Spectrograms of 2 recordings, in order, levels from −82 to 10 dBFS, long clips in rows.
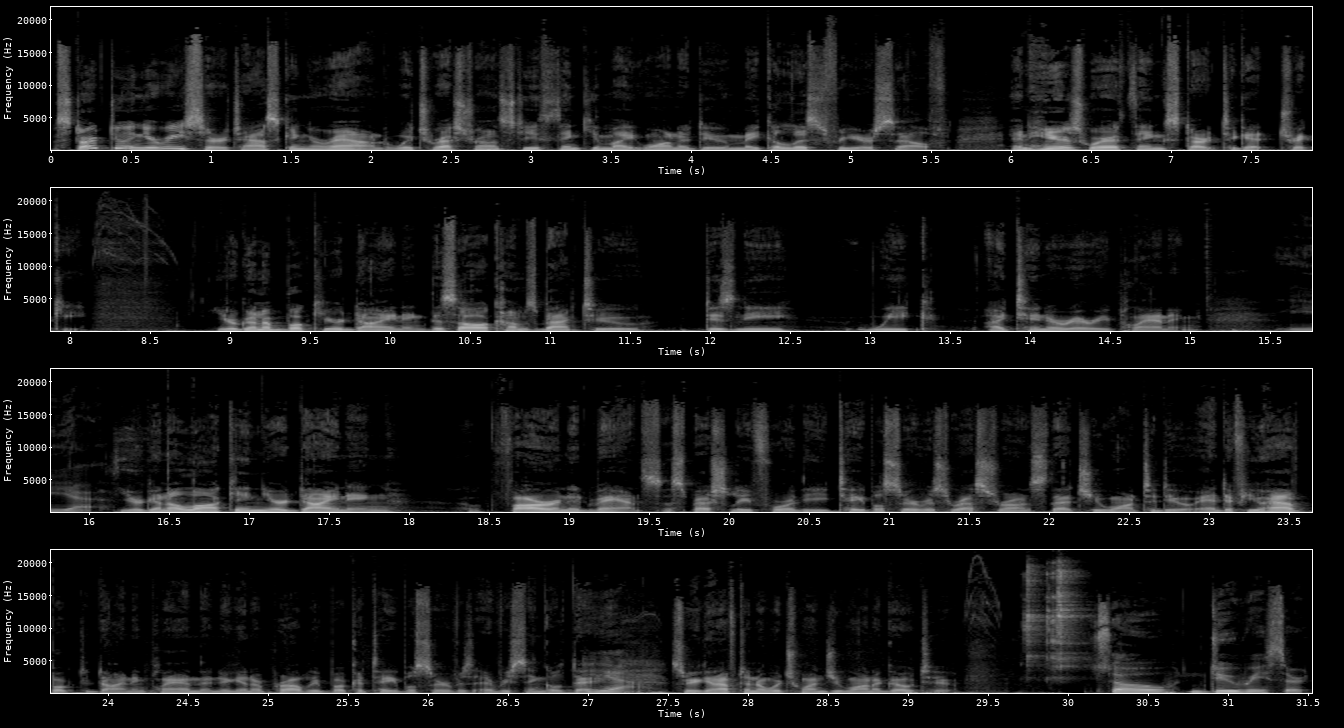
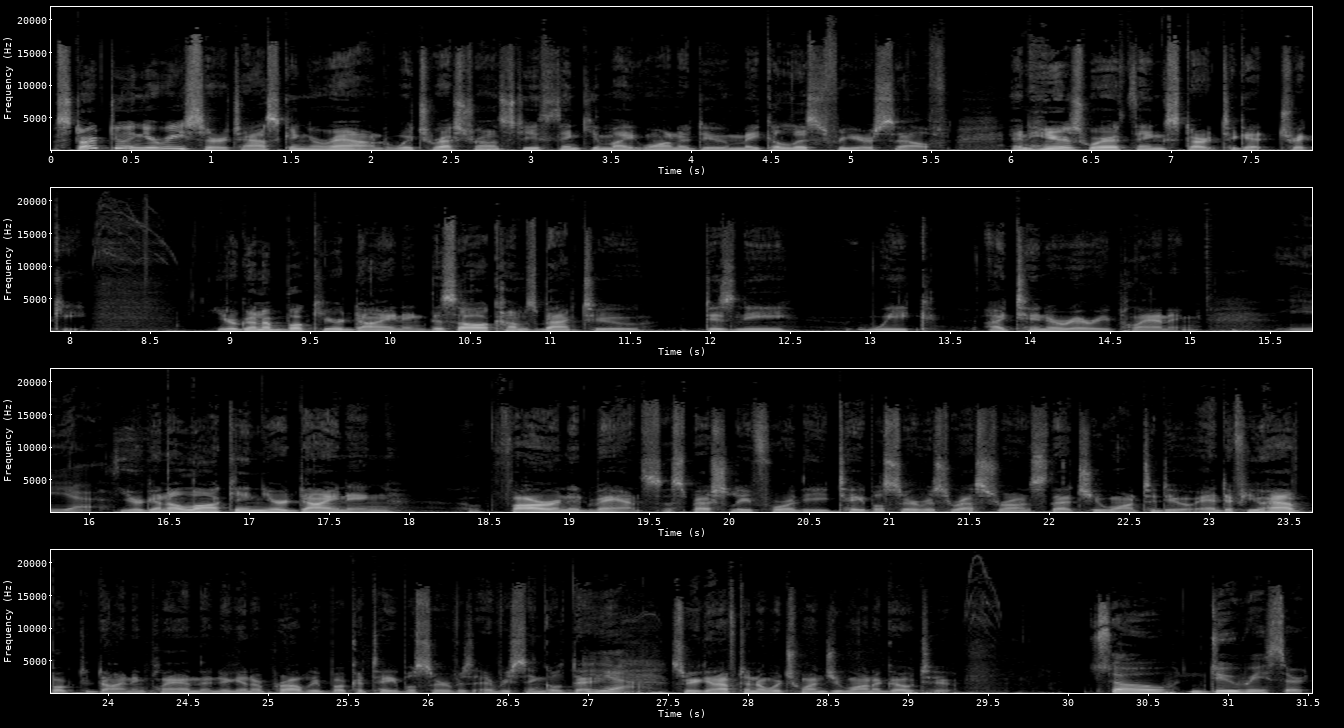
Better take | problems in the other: second | jangling keys; noticeable; at 30 s; peak 3 dB below the speech

